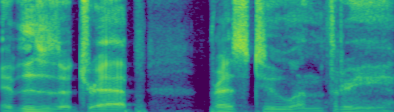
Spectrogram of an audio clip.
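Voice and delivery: put-on scary character voice. Retelling a scene with a floor-button code, imitating Luthen's scary voice. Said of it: "you hear Luthen's you know scary voice".

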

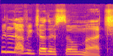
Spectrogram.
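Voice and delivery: lifted, high-pitched little voice. Retelling a cartoon scene where a character writes a letter: high voice. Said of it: "in a high voice".

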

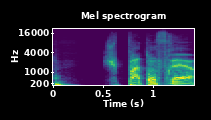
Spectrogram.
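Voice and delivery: play-acted, high, irate, angry police officer voice. Retelling a police officer's reply after being called brother, mock-angry cop. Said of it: "tu es fâché parce que j'ai dit, mon frère".

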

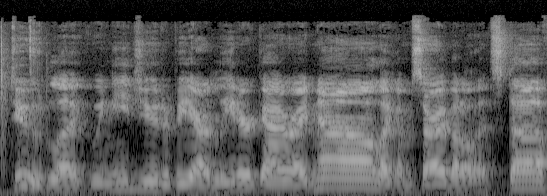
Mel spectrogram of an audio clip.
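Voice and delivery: ordinary delivery

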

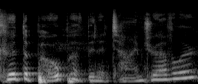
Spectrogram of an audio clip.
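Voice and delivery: ominous, menacing mystery-show documentary narrator voice. Imitating the Ancient Aliens narrator after being told to sound menacing: menacing Ancient Aliens narrator voice.

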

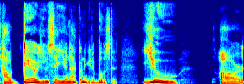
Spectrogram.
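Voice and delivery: mock condescending, belittling dressing-down. Retelling how an expert answered the host: imitating a belittling scold. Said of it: "belittled him".

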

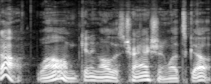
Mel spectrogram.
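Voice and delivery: plain

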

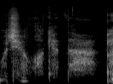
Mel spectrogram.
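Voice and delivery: very soft, breathy, barely voiced whisper. Retelling a line said to the camera: imitating a whisper. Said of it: "He whispers it".

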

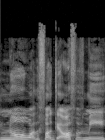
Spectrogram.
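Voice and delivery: ordinary talk

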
